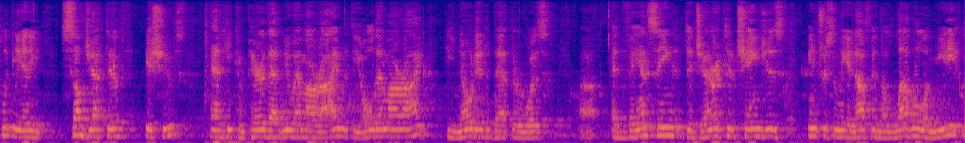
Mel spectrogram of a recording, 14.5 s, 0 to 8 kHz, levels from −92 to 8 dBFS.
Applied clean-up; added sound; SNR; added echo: neural separator model SepFormer DNS4.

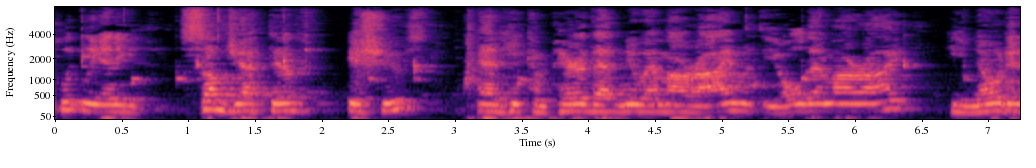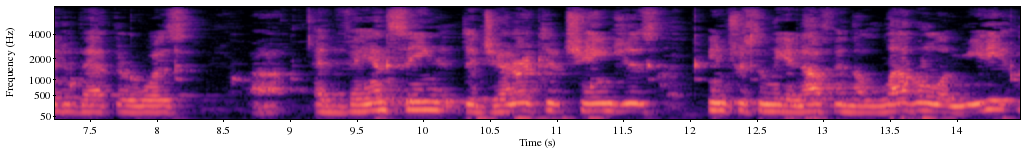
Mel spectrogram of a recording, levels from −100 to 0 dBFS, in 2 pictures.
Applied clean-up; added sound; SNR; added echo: classical method WPE with log-MMSE.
